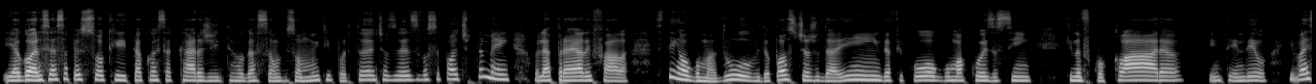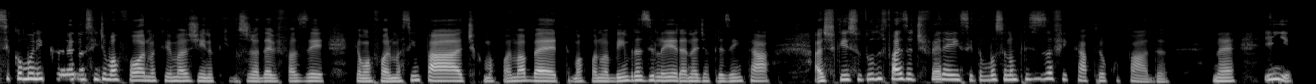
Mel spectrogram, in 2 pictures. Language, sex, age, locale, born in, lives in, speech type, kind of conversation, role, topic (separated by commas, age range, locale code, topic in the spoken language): Portuguese, female, 50-54, pt-BR, Brazil, France, conversation, advice, advisor, Como posso falar com mais confiança quando estou em grupo?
